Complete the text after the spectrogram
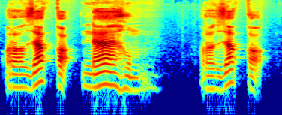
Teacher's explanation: Kemudian razaqnahum, qafnya memantul, razaqnahum, razaqa, mantul ya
